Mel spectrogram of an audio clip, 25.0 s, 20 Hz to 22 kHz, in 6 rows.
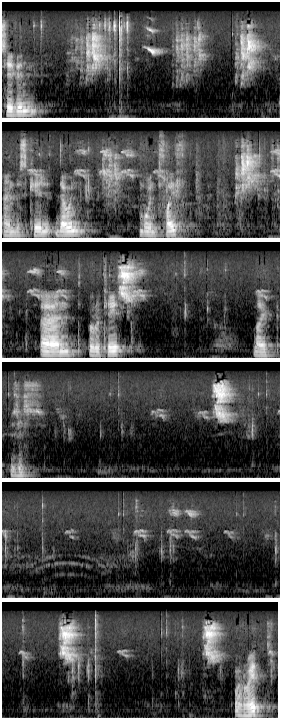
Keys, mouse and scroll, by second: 2.9 s, 3.8 s, 5.2 s, 7.3-8.1 scroll up 2, 8.1 r, 10.0 s, 11.4 g, 13.2 r, 14.2 s, 16.6 g, 19.0 r, 20.5 g, 21.9 s, 23.6 Tab, 23.8 scroll down 5, 24.6 KP_3.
